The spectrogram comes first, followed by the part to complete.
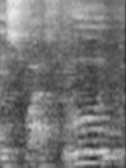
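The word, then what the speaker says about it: أسوة: Kok ada uswatun, ada iswatun begitu ya? Ya Allah. Boleh baca uswatun, boleh baca is Waktu dalam tanda kutip di dalam tafsir Jalaluddin As-Suyuti dijelaskan bikasril hamzati wa dummiha, boleh dibaca kasroh, boleh dibaca dong. Tapi kalau menurut Imam Hafiz, bu, yaitu wajib bacanya uswat.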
